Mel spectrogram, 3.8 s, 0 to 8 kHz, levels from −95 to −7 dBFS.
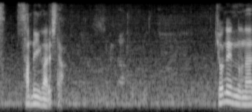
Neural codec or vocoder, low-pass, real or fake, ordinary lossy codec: vocoder, 22.05 kHz, 80 mel bands, HiFi-GAN; 7.2 kHz; fake; none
